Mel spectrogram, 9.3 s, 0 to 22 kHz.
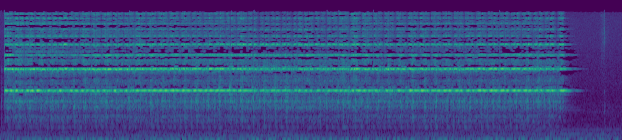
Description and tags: violin tremolo G#5
tremolo, violin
